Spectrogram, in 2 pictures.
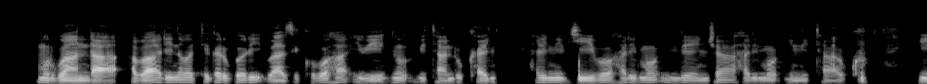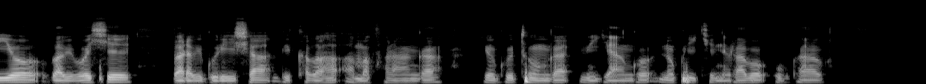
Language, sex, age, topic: Kinyarwanda, male, 36-49, government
